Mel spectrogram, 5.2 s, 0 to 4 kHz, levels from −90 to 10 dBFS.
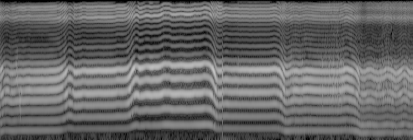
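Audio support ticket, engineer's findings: Listened to the full music clip and nothing stood out; no findings to log.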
